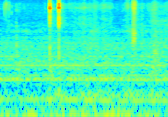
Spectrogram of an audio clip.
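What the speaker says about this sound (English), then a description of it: "Go to dictionary.com, right? And type in the word graciousness" A few sharp clicks of computer keyboard keys, two quick taps close together followed by a softer one a moment later, close and clear over a faint room hum.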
